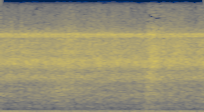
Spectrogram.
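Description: Steady outdoor background noise: a low rumble under a constant high-pitched hiss, with a faint click about one and a half seconds in.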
